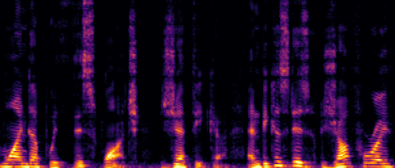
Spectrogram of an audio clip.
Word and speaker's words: Gefica: up with this watch jefika and because it is jafari fesore and canale i'm pronouncing it with a soft french g rather than the german gefika but i know a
